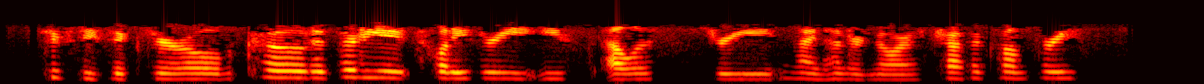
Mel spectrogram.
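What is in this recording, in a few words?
police dispatch, scanner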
